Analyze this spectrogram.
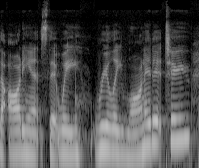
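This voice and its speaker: A woman with a Southern US accent at a moderate pace, ordinary pitch variation, on a very clean recording with a silent background. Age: 30s. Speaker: pastor. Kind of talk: casual chat.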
